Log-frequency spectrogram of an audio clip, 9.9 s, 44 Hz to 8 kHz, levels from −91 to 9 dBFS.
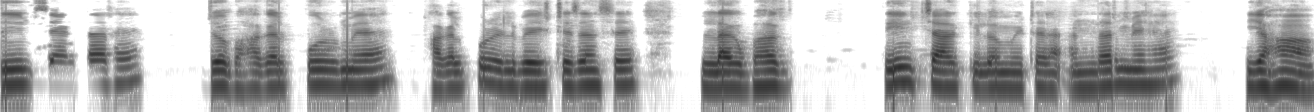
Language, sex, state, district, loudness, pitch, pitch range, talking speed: Hindi, male, Bihar, Bhagalpur, -19 LUFS, 150 Hz, 145-160 Hz, 135 wpm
